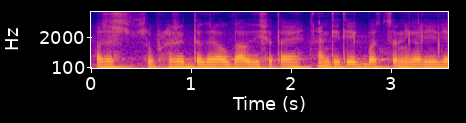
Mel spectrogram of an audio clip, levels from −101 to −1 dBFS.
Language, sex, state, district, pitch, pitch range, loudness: Marathi, male, Maharashtra, Chandrapur, 140 Hz, 135-140 Hz, -20 LUFS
